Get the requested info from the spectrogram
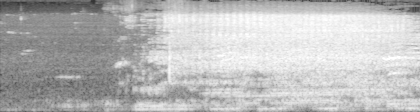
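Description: A motor vehicle passing close by on the street: a loud rush of engine and road noise with a low hum that swells in suddenly about a second in and stays loud.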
